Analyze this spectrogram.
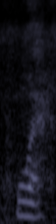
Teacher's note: Kedua bibir membentuk bulatan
